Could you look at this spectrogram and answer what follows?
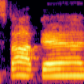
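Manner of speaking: mock very high kid scream. Retelling how the kids react to the joke: imitating kids screaming. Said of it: "start screaming".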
